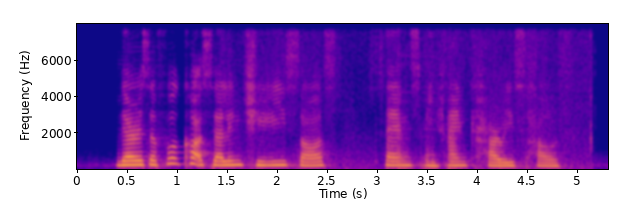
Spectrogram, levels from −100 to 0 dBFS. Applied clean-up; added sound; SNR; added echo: neural separator model SepFormer DNS4.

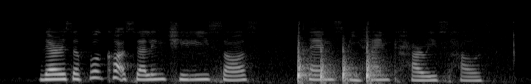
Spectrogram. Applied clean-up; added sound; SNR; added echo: none; Knock; 4 dB; none.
